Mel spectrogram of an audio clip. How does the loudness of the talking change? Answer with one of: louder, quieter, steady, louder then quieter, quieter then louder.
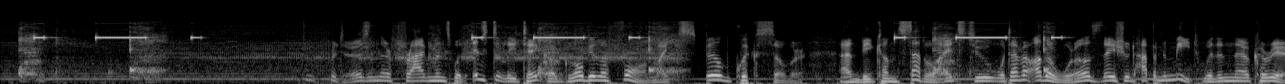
steady.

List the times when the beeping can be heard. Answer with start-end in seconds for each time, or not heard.
0.3-2.0, 4.7-6.5, 8.9-10.7.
